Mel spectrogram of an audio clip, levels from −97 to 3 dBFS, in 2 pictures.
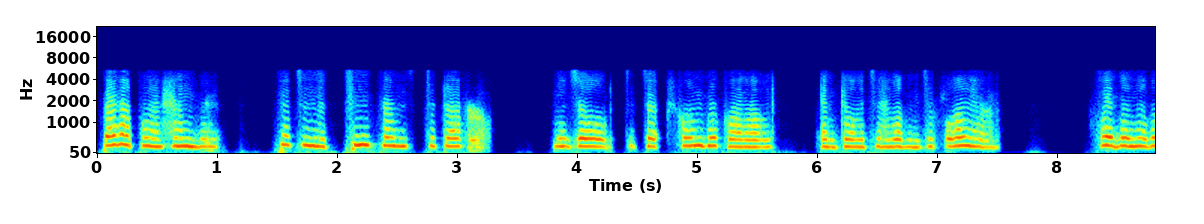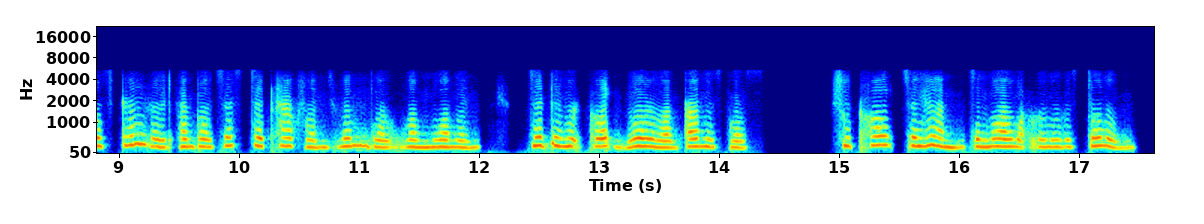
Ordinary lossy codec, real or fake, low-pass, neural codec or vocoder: Opus, 64 kbps; fake; 5.4 kHz; codec, 16 kHz, 0.5 kbps, FreqCodec, smaller model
